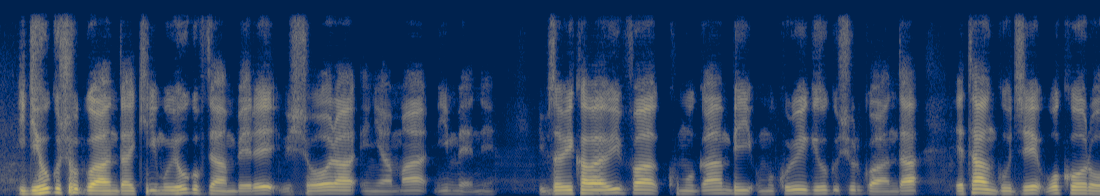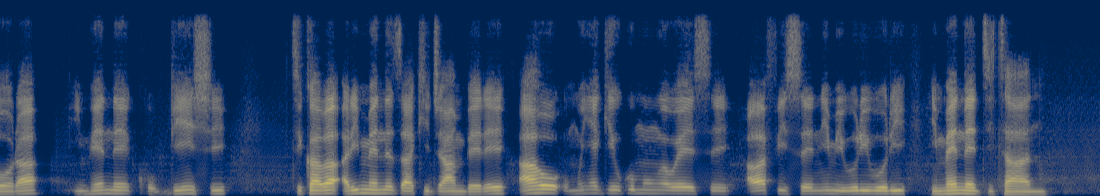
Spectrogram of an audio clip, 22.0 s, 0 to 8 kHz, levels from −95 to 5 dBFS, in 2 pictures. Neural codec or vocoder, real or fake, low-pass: codec, 24 kHz, 0.9 kbps, DualCodec; fake; 7.2 kHz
